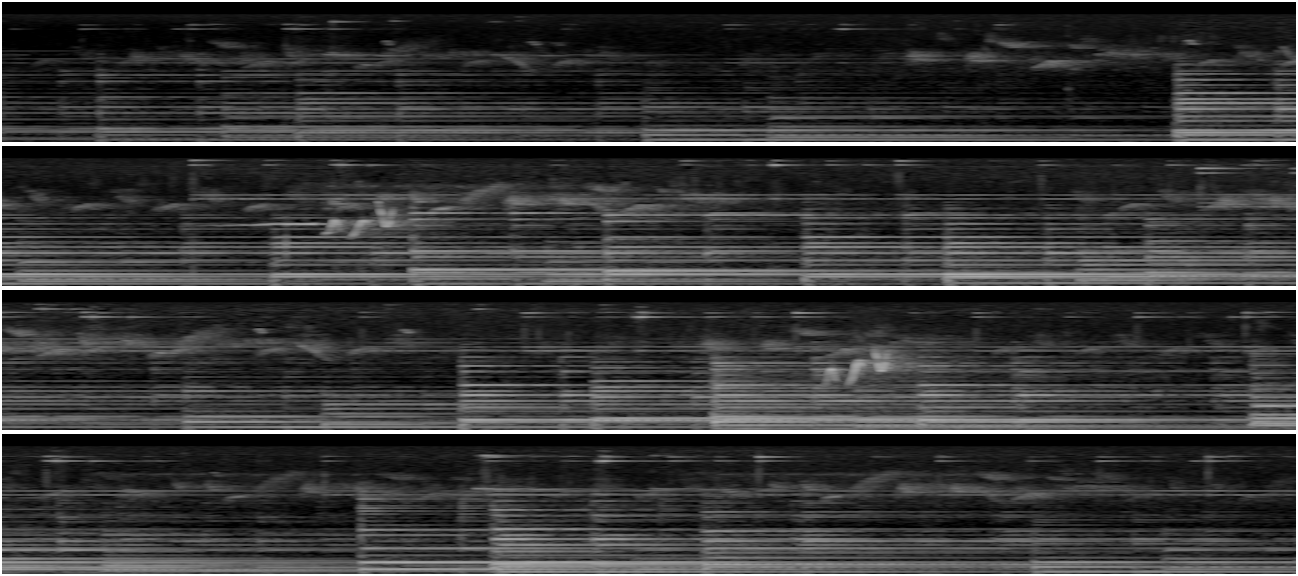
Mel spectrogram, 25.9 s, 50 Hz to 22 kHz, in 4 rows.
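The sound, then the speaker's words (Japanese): Gentle computer-generated ambient music plays in the first-floor entrance of the Gran Park building on a March morning. Plucked guitar notes, which play when the outdoor temperature is 15–20°C, ring over soft sustained tones and occasional bird-like chirps. It stays steady and calm throughout, with no talking. “今聞いていただいたが分かる通り、えうん、今ギターの音であのそうですね、はい、流れてました。”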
